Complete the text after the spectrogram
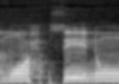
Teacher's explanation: Asalnya muhsinun, nun, tapi bila datang waw masuk beserta dengung. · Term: idgham bi gunnah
